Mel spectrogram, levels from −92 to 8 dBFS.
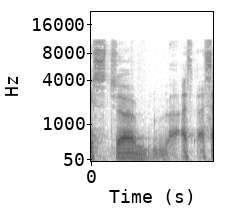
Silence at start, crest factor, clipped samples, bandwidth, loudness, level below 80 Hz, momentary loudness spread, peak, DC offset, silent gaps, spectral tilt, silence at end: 0 s; 22 dB; under 0.1%; 11.5 kHz; -33 LUFS; -52 dBFS; 14 LU; -10 dBFS; under 0.1%; none; -4 dB/octave; 0 s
